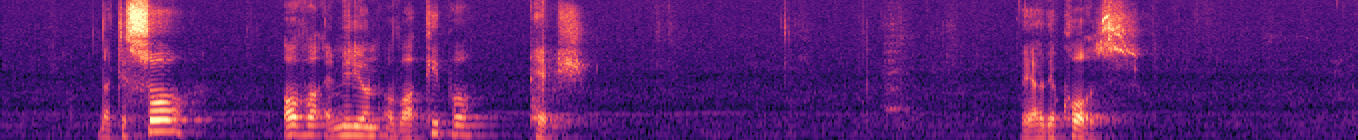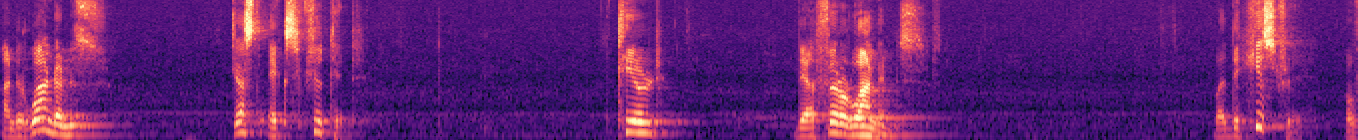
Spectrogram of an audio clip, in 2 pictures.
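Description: An elderly man speaks slowly and calmly into a microphone, with long pauses.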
